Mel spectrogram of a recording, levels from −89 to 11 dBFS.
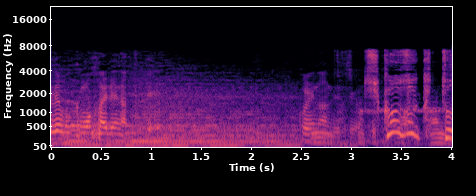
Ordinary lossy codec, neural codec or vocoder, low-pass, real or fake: none; codec, 16 kHz, 16 kbps, FreqCodec, smaller model; 7.2 kHz; fake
